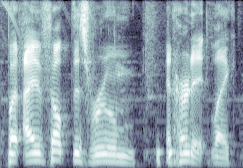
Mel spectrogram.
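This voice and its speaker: A man's voice: medium pitch, normal speed, a little mellow, soft background music. A young man co-hosting a podcast, laid-back and joking in profane casual chat. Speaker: podcast co-host. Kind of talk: casual chat among friends.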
